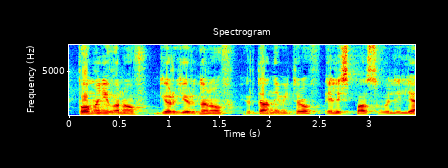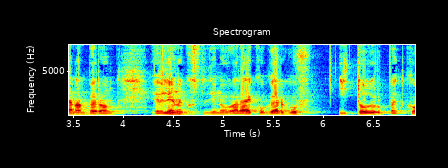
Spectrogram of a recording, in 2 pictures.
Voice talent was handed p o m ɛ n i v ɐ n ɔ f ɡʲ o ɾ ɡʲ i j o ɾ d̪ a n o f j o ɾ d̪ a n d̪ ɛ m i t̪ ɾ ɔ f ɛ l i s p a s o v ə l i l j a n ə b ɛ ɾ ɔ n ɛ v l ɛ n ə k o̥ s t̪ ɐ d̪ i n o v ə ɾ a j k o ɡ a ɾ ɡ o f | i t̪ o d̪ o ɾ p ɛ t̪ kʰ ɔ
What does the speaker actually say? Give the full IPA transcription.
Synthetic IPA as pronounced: p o m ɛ n i v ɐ n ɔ f ɡʲ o ɾ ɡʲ i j o ɾ d̪ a n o f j o ɾ d̪ a n d̪ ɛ m i t̪ ɾ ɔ f ɛ l i s p a s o v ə l i l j a n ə b ɛ ɾ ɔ n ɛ v l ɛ n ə k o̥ s t̪ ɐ d̪ i n o v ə ɾ a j k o ɡ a ɾ ɡ o f | i t̪ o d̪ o ɾ p ɛ t̪ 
